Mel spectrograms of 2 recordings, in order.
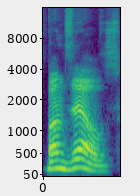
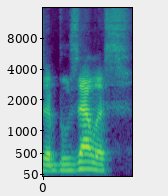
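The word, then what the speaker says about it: Buzelis: Batis Bunzels, I know I'm saying that wrong, but the only thing the Bulls have to look forward to is Buzzellis, excuse me, I got to say his name right, dropping 22.5 points a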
